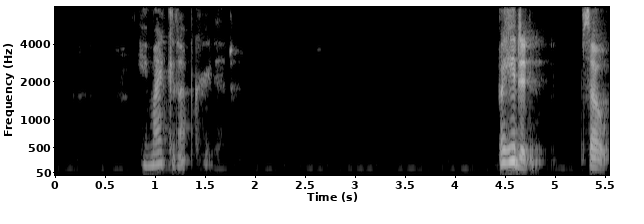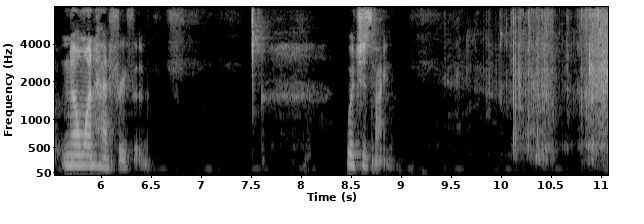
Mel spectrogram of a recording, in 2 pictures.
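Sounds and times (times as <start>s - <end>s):
speech: 0.8s - 1.8s, 4.4s - 6.8s, 8.5s - 9.0s
sipping a drink: 9.6s - 11.0s.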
